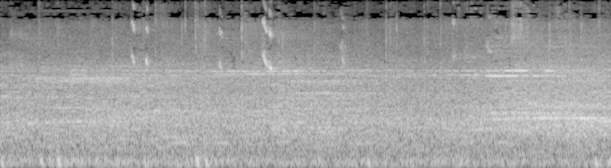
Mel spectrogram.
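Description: Indoor volleyball rally in a large, echoing hall: a few dull ball hits and sneaker squeaks over the steady din of play and voices from the surrounding courts.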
